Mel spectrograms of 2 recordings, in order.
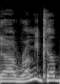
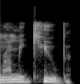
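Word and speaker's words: Rummikub: And Rummy Cub was actually the second game to ever win the Spiel des Jahres.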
